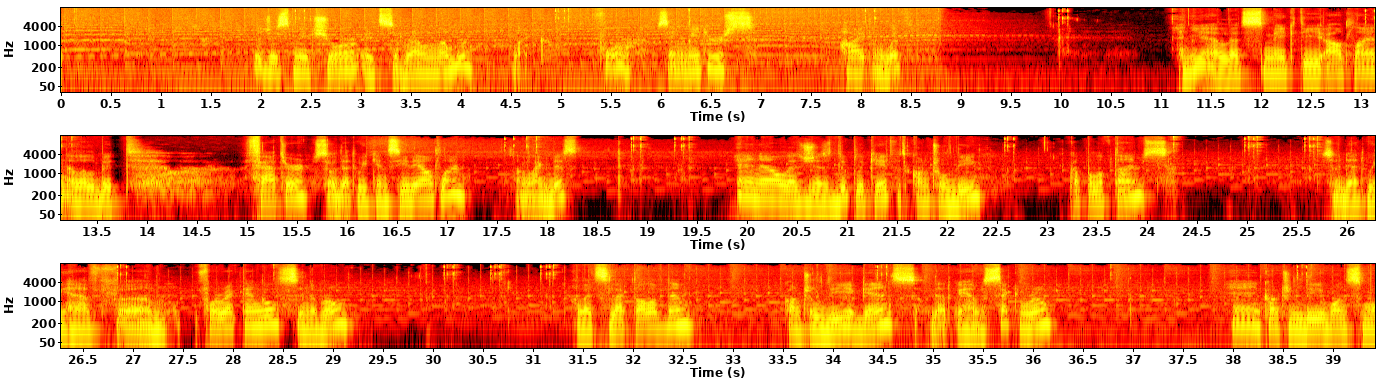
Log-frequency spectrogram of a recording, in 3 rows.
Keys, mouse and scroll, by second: 3.4 4, 3.7 Return, 5.7 4, 6.1 Return, 21.5 ctrl+d, 26.2 ctrl+d, 29.1 ctrl+d, 30.1 shift+click, 30.6 shift+click, 30.7 shift+double click, 31.1 shift+click, 33.6 ctrl+d, 37.5 ctrl+d.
